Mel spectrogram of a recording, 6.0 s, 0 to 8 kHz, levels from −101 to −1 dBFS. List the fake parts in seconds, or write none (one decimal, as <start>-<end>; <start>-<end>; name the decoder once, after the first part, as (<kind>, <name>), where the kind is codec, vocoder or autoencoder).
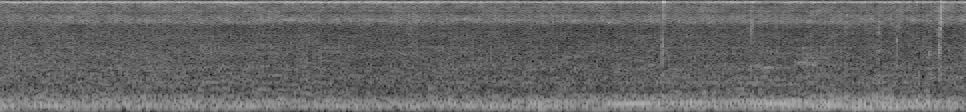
0.0-6.0 (codec, DAC)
